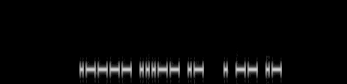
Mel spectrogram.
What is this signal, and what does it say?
Morse code, heard as a keyed tone, about 37 wpm, 700 Hz. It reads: 13A EMA
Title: Field Day Exchanges Encore - 40wpm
